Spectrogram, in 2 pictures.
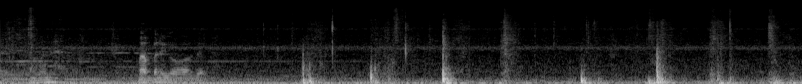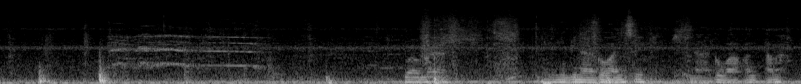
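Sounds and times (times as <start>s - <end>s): rooster crowing: 0.0s - 6.0s, 8.3s - 13.2s.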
